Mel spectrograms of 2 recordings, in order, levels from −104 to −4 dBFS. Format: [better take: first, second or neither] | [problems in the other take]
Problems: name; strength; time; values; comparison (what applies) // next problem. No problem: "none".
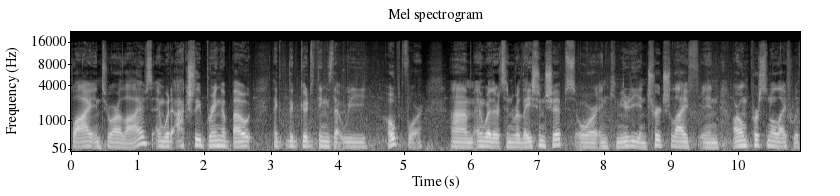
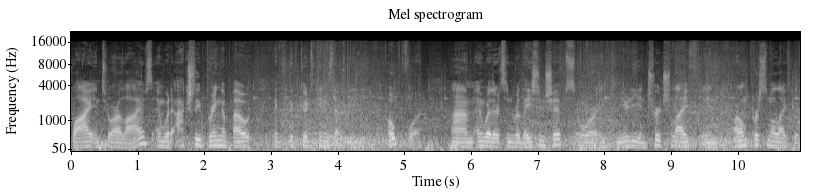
first | wind noise on the microphone; heavy; 9 dB below the speech; occasional gusts in the first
